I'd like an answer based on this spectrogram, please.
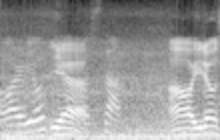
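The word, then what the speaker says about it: kumusta: Kamusta?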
